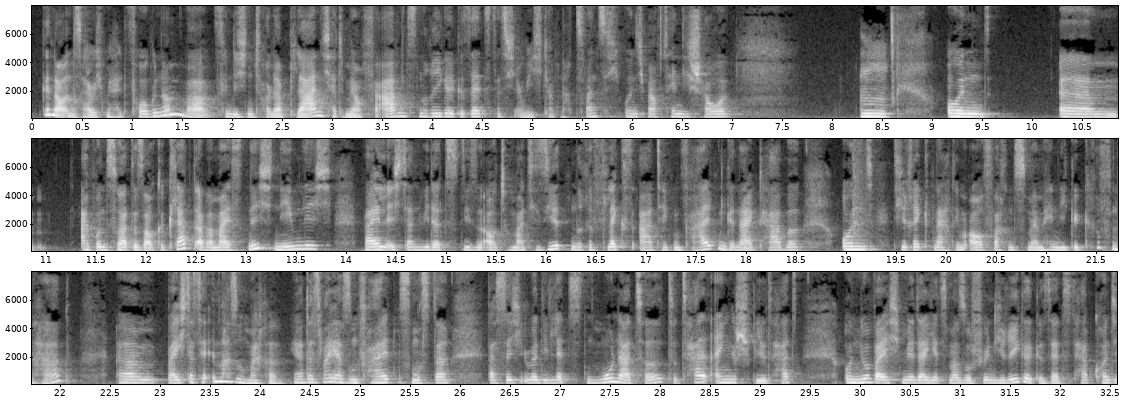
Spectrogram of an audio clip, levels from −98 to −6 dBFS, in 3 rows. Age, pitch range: 20-39, 185-215 Hz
